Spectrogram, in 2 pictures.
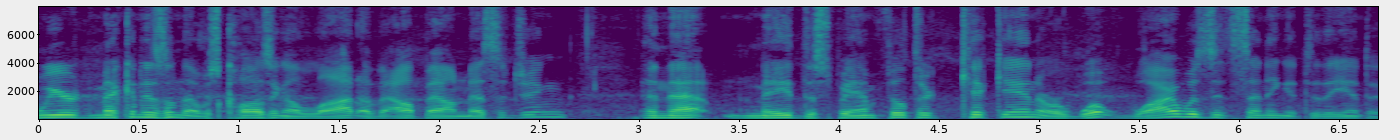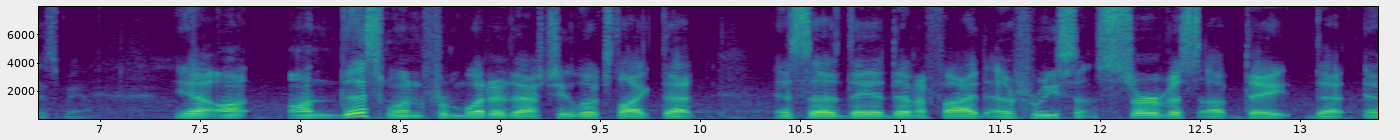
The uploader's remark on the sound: Reporting live from South Dakota. On location at Wild West Hackin' Fest far from the ITPro studios.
